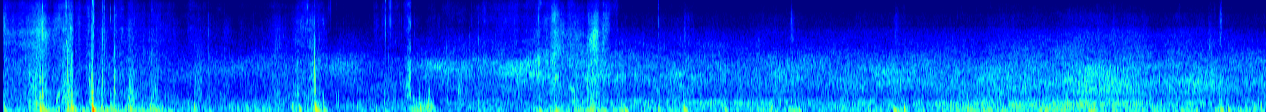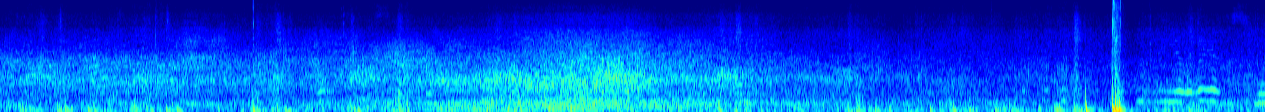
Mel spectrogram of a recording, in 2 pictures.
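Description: Handling noise on a phone's microphone: sharp knocks and rubbing in the first six seconds, then muffled, indistinct sound that swells and fades, with another sharp knock just before the end.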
